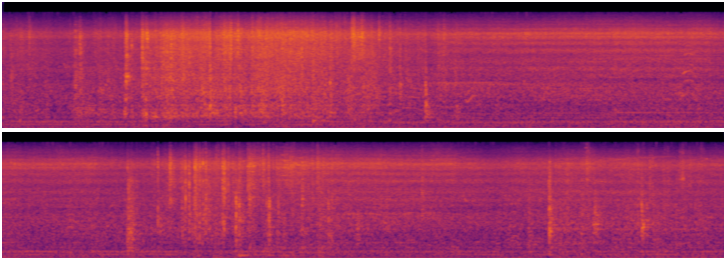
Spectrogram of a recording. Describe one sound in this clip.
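Rubble crashes and clatters as a building is torn down.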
